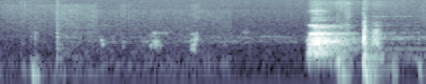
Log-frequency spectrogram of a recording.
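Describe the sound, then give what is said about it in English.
A pet dog barks: a few faint, soft yips at first, then two loud, sharp barks in quick succession near the end. No one is talking. “this is Nala. They know my dog. She likes to sometimes just jump in and say a little”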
